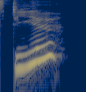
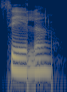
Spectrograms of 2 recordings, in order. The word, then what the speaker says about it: Stele: Eine Stele, habe ich das richtig ausgesprochen oder nennt man es Stil? Nee, ich glaube, es heißt Stele.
